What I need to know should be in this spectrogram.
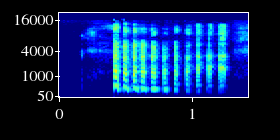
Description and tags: A funny laugh made by me speeding up a recording of me laughing in Audacity. Appropriate for chipmunks, squirrels and other small woodland-type critters.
